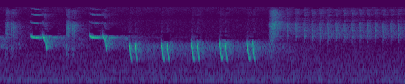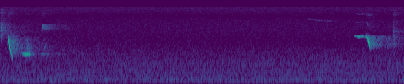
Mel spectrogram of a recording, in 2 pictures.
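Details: Very loud thrush nightingale song: sharp clicking notes, then a rapid series of deep knocking pulses, a buzzing rattle, and a falling whistle before a pause and a final brief note.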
